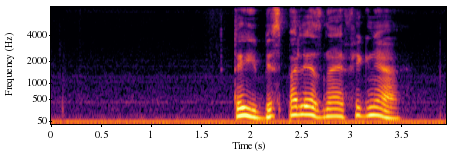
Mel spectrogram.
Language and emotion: Russian, neutral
